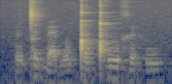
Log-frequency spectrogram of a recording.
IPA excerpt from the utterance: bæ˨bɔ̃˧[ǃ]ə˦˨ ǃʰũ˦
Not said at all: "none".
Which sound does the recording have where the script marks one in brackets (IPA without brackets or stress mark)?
ǃ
